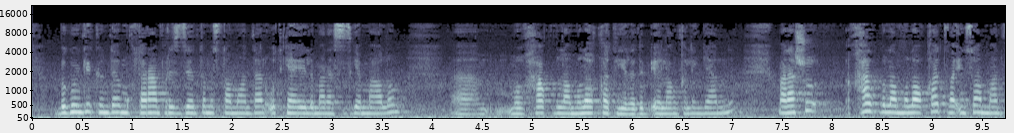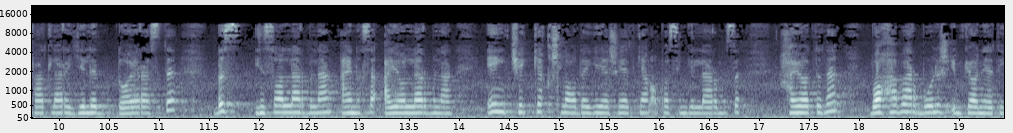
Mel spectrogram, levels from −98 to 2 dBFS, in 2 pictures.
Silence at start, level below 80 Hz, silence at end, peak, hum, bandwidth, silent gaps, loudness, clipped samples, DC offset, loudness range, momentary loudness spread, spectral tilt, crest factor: 0 s; -30 dBFS; 0 s; 0 dBFS; none; 11.5 kHz; none; -20 LUFS; under 0.1%; 0.7%; 3 LU; 10 LU; -5 dB/octave; 20 dB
